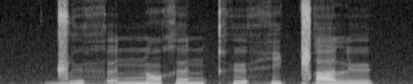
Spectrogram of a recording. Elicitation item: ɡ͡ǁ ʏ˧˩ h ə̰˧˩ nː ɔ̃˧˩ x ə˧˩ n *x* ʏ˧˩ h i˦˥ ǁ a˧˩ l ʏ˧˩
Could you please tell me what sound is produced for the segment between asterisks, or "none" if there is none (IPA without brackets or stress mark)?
kʰ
